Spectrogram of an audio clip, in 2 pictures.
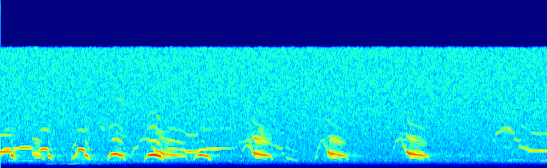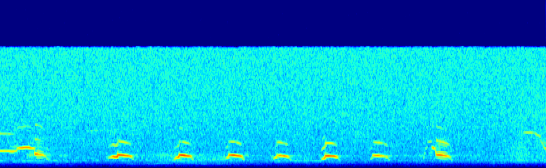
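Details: Short-toed snake eagle (Circaetus gallicus) giving a series of short, clear whistled notes that rise and fall, about twenty in all, with one longer drawn whistle partway through.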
